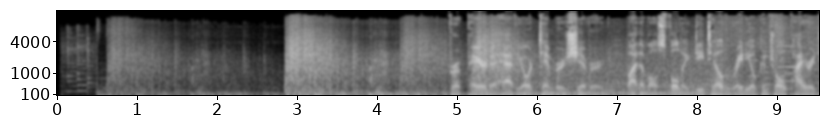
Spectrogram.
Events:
0.0s-0.7s: music
0.6s-8.1s: explosion
4.9s-6.8s: man speaking
7.1s-9.5s: man speaking
8.2s-9.5s: water
8.8s-9.5s: music

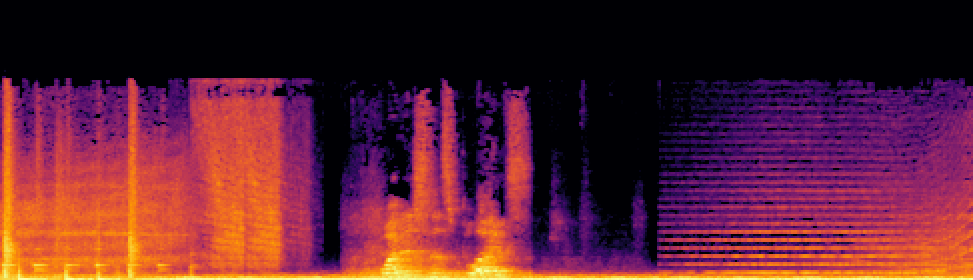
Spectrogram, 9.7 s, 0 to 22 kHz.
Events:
0.0s-9.7s: sound effect
2.0s-2.8s: unknown sound
3.8s-5.1s: child speech
6.3s-6.4s: generic impact sounds
6.5s-9.7s: music

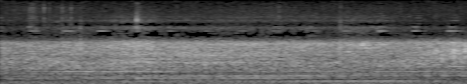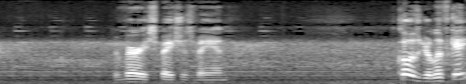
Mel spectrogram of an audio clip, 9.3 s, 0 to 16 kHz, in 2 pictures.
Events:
0.0s-9.3s: motor vehicle (road)
0.0s-9.3s: wind
0.2s-0.4s: beep
0.3s-0.8s: generic impact sounds
0.6s-0.7s: beep
0.9s-1.1s: beep
1.3s-1.4s: tick
1.6s-1.8s: beep
2.0s-2.1s: beep
2.4s-2.4s: beep
2.7s-2.8s: beep
3.1s-3.2s: beep
3.3s-3.5s: tick
3.4s-3.5s: beep
3.6s-3.9s: speech
3.8s-3.9s: beep
4.1s-4.2s: beep
4.3s-4.7s: generic impact sounds
4.5s-4.6s: beep
4.8s-4.9s: beep
5.2s-5.3s: beep
5.5s-5.7s: beep
5.8s-7.0s: male speech
5.8s-5.9s: beep
6.2s-6.3s: beep
6.6s-6.7s: beep
6.9s-7.0s: beep
7.2s-7.4s: beep
7.6s-7.7s: beep
7.7s-8.2s: surface contact
8.6s-9.3s: male speech

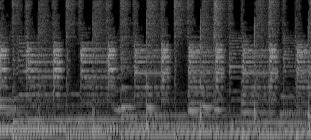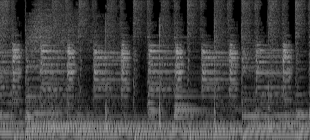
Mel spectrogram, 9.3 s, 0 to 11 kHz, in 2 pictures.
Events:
0.0s-9.3s: music

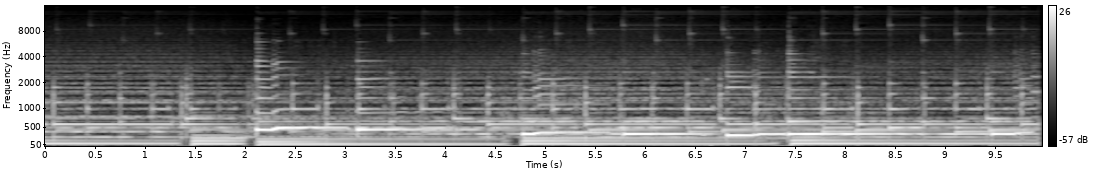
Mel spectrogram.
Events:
0.0s-9.9s: music

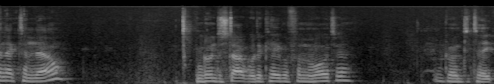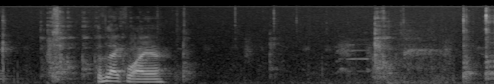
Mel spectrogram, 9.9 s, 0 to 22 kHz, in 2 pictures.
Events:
0.0s-0.8s: male speech
0.0s-9.8s: mechanisms
0.8s-1.1s: generic impact sounds
1.3s-1.7s: surface contact
1.8s-1.9s: tick
2.0s-3.6s: male speech
4.1s-4.3s: generic impact sounds
4.3s-5.0s: male speech
5.3s-5.9s: generic impact sounds
5.9s-6.6s: male speech
6.7s-6.9s: generic impact sounds
7.3s-7.5s: generic impact sounds
7.6s-7.8s: generic impact sounds
7.9s-8.1s: generic impact sounds
8.3s-8.7s: brief tone
8.7s-9.0s: thud
9.0s-9.4s: breathing
9.6s-9.8s: generic impact sounds

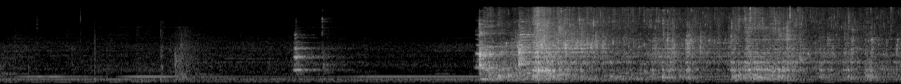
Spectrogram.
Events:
0.0s-9.0s: mechanisms
0.1s-0.2s: walk
0.3s-0.4s: walk
0.6s-0.9s: walk
1.6s-1.7s: walk
1.7s-1.9s: generic impact sounds
2.9s-3.3s: generic impact sounds
4.7s-9.0s: toilet flush

